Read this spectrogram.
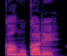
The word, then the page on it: kaqu-kare: Apatani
